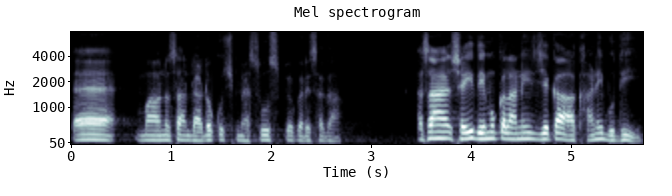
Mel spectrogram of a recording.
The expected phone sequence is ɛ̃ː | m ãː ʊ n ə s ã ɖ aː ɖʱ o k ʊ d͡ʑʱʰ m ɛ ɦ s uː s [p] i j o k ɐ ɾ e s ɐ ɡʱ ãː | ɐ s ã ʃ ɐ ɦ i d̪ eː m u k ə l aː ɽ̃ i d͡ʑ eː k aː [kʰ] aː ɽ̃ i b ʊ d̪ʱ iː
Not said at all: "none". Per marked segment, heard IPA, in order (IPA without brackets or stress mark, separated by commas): p, kʰ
